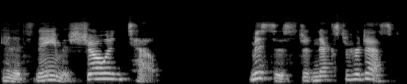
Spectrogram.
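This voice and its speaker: A woman's voice: mid-range voice, big pitch swings, measured pace, pushed and bright, full character voice, poor audio. A woman voicing a chatty, indignant kindergarten girl from a storybook, with emphatic childish phrasing.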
